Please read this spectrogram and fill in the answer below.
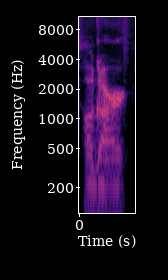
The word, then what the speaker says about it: Algar: And I believe her last name is just pronounced phonetically, so it's Algar.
